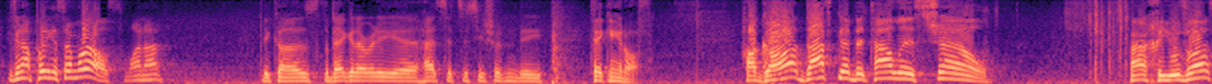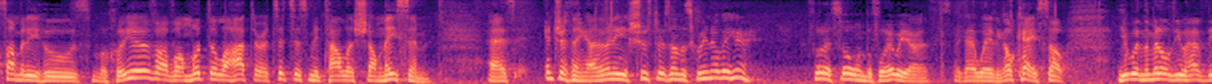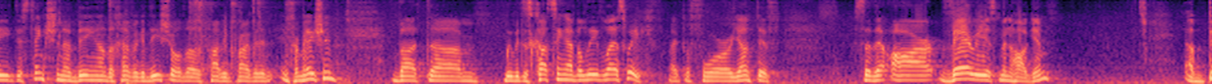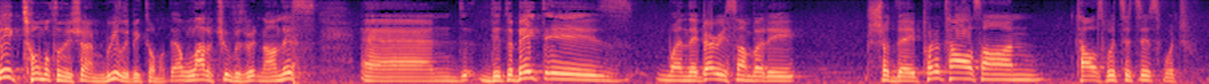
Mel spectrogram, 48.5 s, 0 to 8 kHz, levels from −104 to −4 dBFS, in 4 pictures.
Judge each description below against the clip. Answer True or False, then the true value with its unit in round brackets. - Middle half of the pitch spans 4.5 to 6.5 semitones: True (4.8 semitones)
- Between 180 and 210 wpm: False (165 wpm)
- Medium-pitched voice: True (160 Hz)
